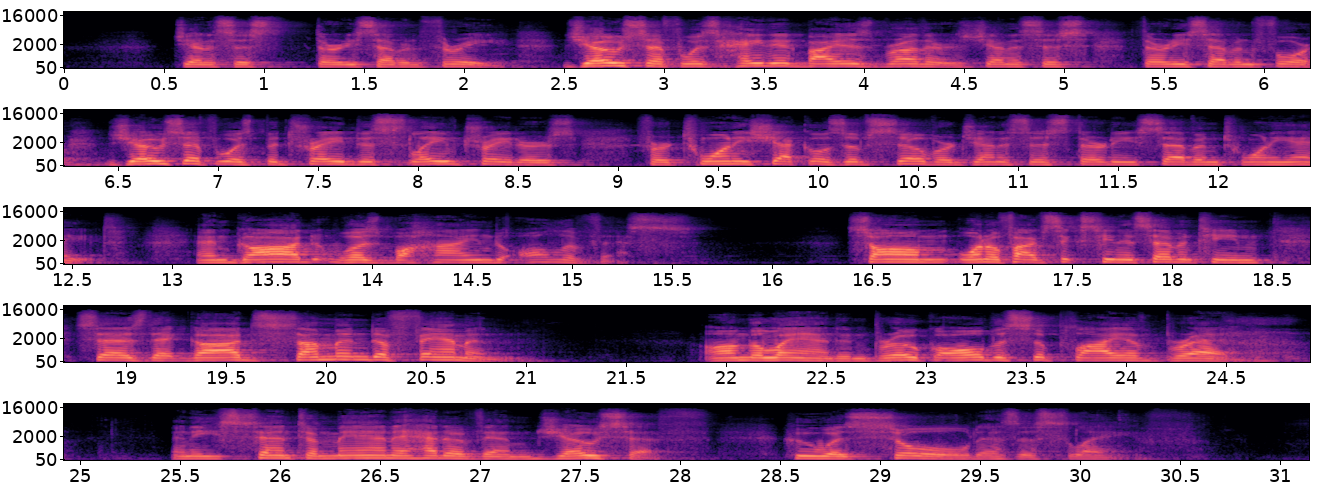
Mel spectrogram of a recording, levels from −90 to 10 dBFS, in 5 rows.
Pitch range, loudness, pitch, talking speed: 145-175 Hz, -20 LUFS, 160 Hz, 135 wpm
